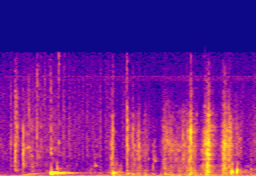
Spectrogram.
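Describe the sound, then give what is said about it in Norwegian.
A quiet sip of water from a bottle, with a short slurp, small liquid squishes and a few soft gulping sounds spread over a couple of seconds, no talking. “Vi har jo hver vår flaske her, så ja, kanskje vi skal ta en sup, da.”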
